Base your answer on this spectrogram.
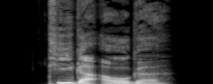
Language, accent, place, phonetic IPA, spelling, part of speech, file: German, Germany, Berlin, [ˈtiːɡɐˌʔaʊ̯ɡə], Tigerauge, noun, De-Tigerauge.ogg
- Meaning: tiger's eye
